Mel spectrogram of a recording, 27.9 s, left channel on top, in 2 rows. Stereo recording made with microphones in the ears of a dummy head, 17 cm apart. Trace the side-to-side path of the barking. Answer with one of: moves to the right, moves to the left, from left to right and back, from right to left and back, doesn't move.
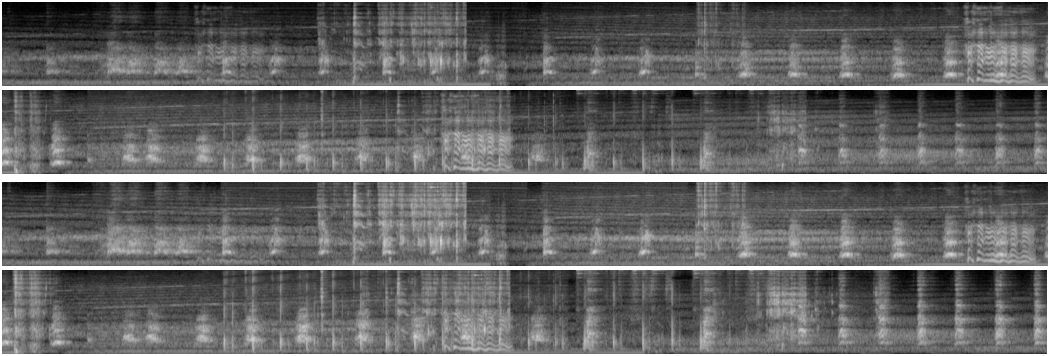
from right to left and back.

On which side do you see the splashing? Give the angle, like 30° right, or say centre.
60° right.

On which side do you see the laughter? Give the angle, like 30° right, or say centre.
40° left.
